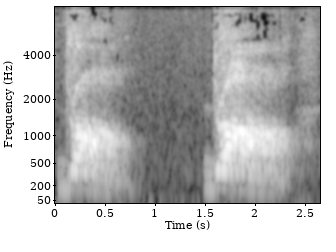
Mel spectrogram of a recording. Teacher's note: es una vocal en la que comienzas diciendo una A y terminas diciendo algo como una O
